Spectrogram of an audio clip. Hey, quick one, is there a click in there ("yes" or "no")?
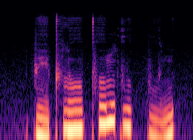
no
